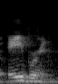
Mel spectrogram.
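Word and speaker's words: Abrams: a bunch of grown-ups it's pronounced with the short a not-so abran abran got it yeah that's an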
